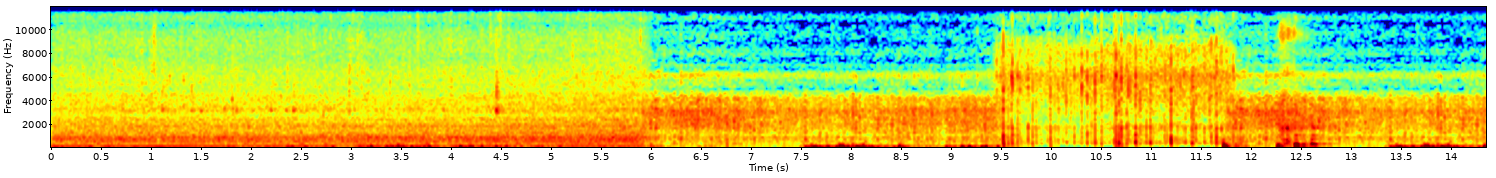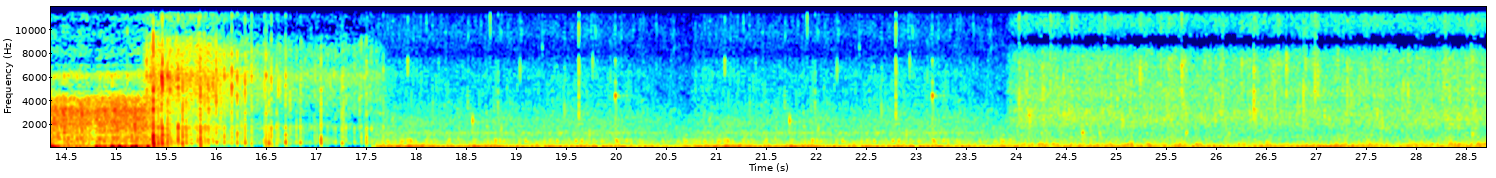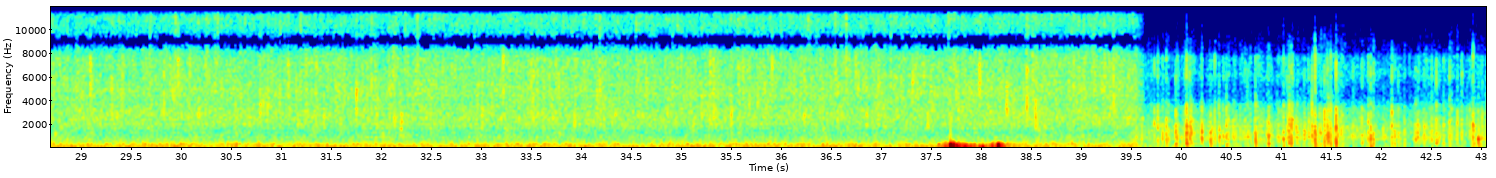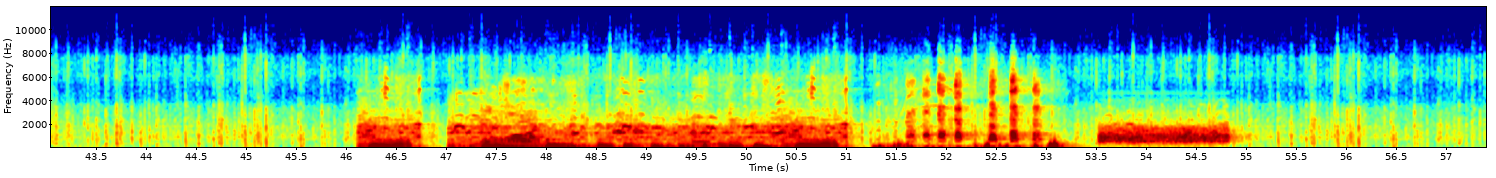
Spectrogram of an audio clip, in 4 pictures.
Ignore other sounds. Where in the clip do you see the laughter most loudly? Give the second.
12 s.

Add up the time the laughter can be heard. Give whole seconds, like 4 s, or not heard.
2 s.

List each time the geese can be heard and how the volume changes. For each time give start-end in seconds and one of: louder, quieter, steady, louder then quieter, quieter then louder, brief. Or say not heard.
46.1-54.9 steady.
